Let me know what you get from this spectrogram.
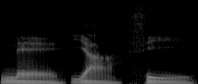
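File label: "neyathi", concatenated syllables; Affixing experiment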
